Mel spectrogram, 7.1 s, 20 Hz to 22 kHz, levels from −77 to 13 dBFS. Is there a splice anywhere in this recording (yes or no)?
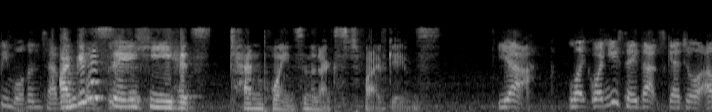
no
